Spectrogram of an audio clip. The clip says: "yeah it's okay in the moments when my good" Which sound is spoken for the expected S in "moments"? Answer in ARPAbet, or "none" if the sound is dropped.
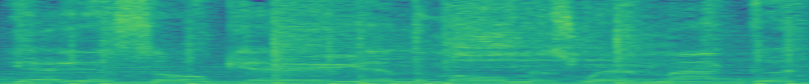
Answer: none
